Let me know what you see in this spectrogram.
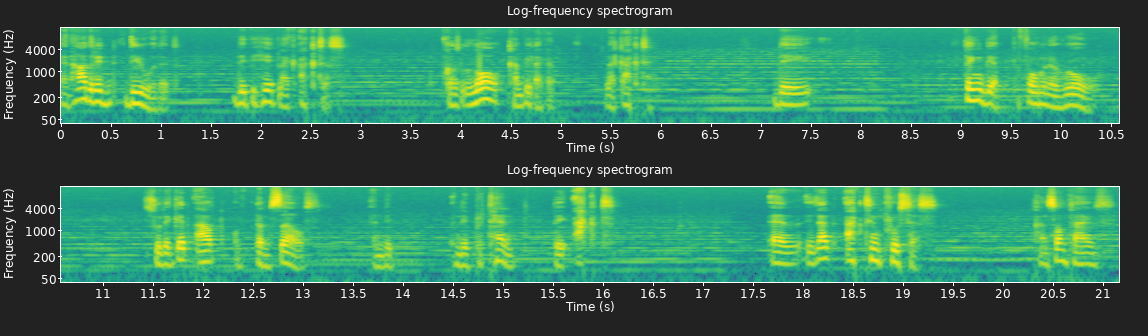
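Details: Adult man speaking; stammering.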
